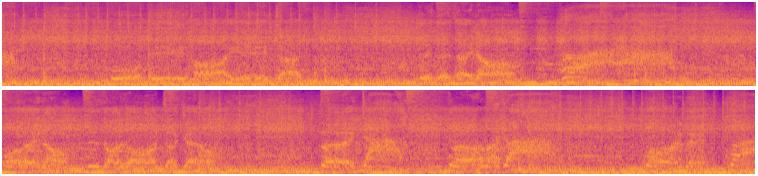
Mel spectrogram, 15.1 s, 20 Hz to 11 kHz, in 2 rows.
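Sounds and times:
growled vocals: 0.0 - 0.4, 1.0 - 3.2, 4.1 - 10.0, 10.6 - 15.0
fast drumming with cymbals: 0.0 - 4.4
distorted electric guitars and bass: 0.0 - 15.0.

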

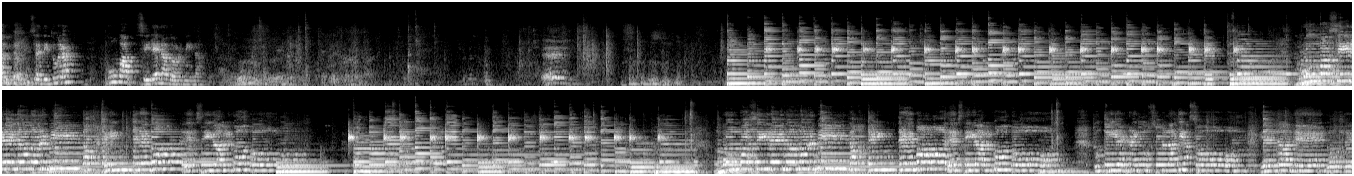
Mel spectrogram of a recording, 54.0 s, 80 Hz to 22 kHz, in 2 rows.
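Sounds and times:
classical guitar plucking: 14.4 - 54.0
woman singing: 25.8 - 33.4, 41.2 - 54.0.

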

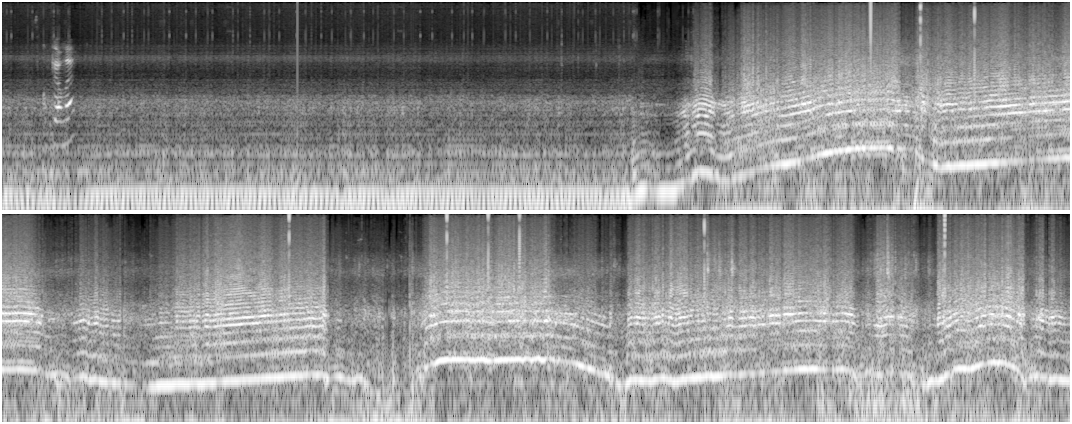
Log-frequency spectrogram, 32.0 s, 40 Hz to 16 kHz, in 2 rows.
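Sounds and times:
car engine idling: 0.0 - 32.0
car engine revving hard: 9.4 - 32.0.

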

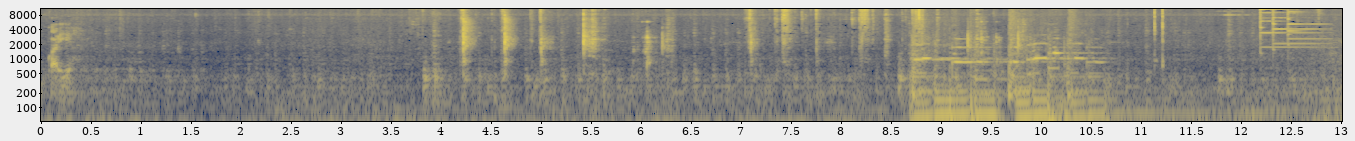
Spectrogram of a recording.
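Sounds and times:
knife tapping plastic cutting board: 8.7 - 10.0.

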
